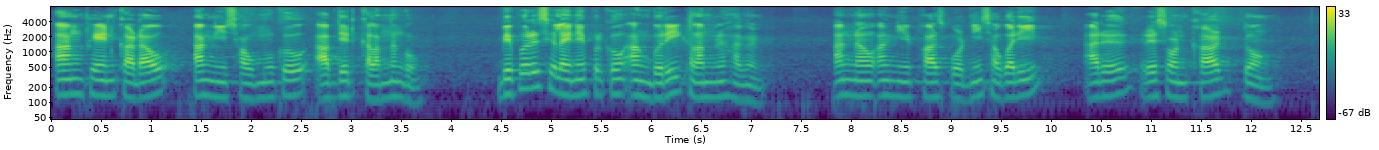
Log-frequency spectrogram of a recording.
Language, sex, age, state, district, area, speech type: Bodo, male, 18-30, Assam, Kokrajhar, rural, read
